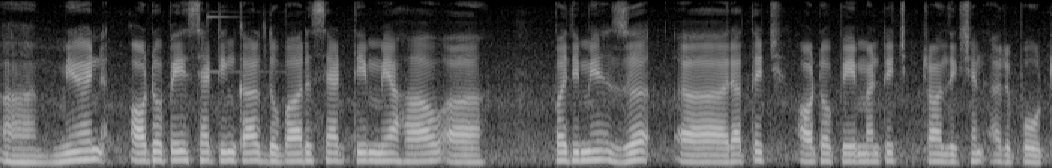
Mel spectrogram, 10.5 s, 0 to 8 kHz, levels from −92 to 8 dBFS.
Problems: background sounds at intervals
